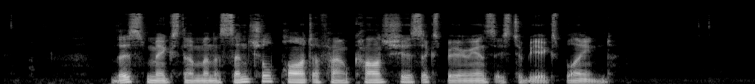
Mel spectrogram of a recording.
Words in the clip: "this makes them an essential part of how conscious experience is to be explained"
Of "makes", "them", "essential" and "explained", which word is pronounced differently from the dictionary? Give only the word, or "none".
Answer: none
